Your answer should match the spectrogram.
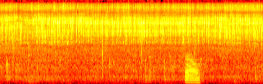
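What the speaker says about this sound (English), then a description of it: "Gonna run hot water the whole time." Hot water running steadily from a tap into a clogged sink drain, a constant hiss and gush throughout, with someone briefly speaking near the end.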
